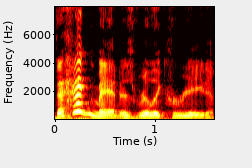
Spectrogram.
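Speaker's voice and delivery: low, soft voice cracking with passion. Praising how creative the stands are, the speaker gets passionate, voice breaking. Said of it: "my voice is breaking".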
